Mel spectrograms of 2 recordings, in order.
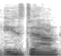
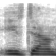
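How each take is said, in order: First: It is said softly and reassuringly. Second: It is said in a patronizing, talking-down way. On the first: The speaker is calming someone who is afraid. The speaker calls it right. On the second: The speaker is talking down to someone. The speaker calls it wrong.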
